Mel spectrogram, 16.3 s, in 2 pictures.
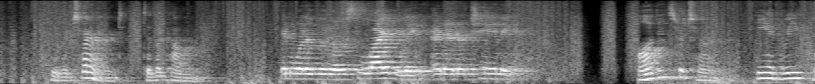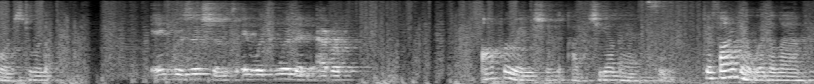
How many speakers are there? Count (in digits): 2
